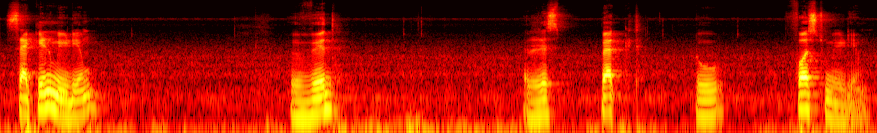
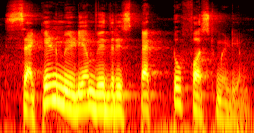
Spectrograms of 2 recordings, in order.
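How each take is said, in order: First: "second medium ... with ... respect ... to" with long pauses between; word-by-word emphasis. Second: "Second medium with respect to first medium" as one drawn-out phrase; emphatic reading. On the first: ("second medium with respect to first medium" रुक-रुक कर) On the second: ("Second medium with respect to first medium" ज़ोर देकर, एक साथ) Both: Shown as a demonstration. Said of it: "मैं इस पे इतना जोर इसलिए दे रहा हूँ".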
